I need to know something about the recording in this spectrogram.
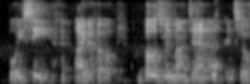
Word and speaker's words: Boise: the Salt Lake City the Boise Boise I'm I'm told to pronounce it correctly Boise Idaho Boseman Montana and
